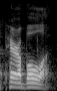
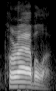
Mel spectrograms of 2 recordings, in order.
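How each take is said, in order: First: Parabola said PAIR-a-bo-la, stress on the first syllable; wrong pronunciation. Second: Parabola stressed on the second syllable, pa-RA-bo-la; correct pronunciation. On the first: Teacher mimics the common wrong way, plainly. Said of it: "not a parabola". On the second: Teacher models the right way to say parabola, loud. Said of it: "put the accent on the right syllable". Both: Shown as a demonstration.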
